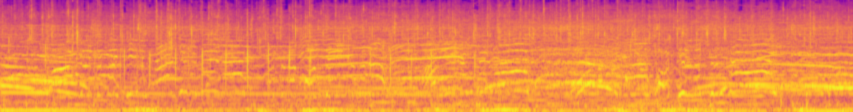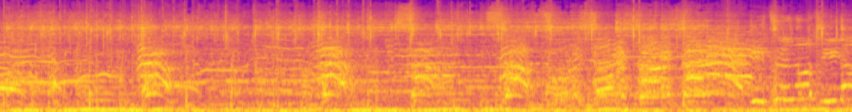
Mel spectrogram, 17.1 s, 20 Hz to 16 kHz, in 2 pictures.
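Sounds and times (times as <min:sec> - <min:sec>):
crowd shouts and whoops: 0:00.0 - 0:16.3.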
